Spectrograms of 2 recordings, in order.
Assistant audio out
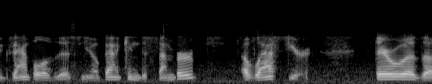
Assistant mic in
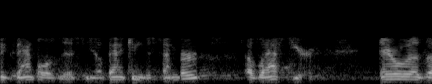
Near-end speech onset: none

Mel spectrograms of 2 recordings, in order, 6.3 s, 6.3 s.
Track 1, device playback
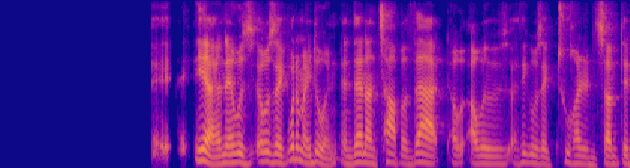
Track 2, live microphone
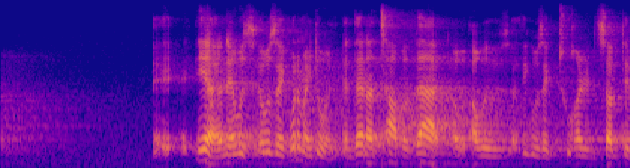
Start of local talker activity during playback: none

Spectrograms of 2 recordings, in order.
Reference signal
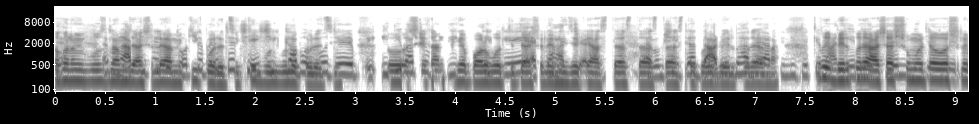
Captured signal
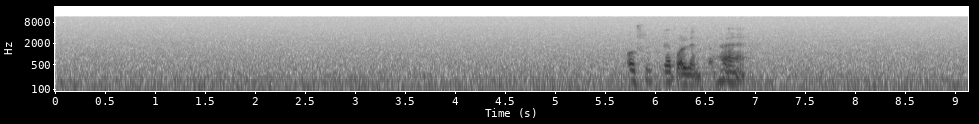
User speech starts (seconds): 5.8 s

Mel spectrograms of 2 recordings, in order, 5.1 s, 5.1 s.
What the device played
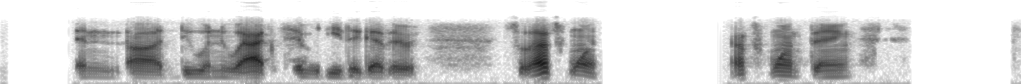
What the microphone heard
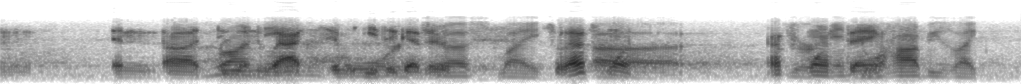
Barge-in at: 0.9 s

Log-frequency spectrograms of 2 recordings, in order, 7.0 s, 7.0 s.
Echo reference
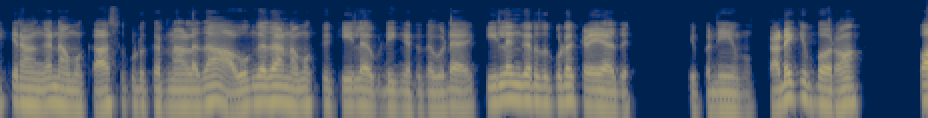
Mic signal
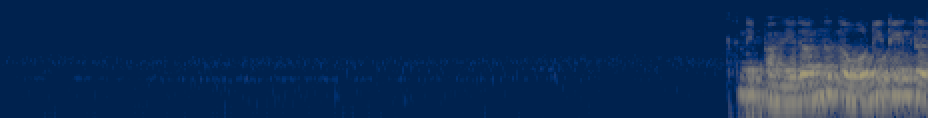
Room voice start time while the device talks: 5.5 s

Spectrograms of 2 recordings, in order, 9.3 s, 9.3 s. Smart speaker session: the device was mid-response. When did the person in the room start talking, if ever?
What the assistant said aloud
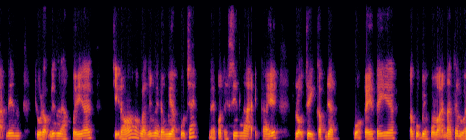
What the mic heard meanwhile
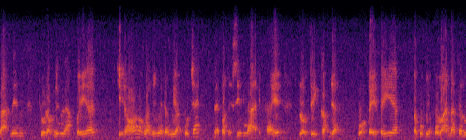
none

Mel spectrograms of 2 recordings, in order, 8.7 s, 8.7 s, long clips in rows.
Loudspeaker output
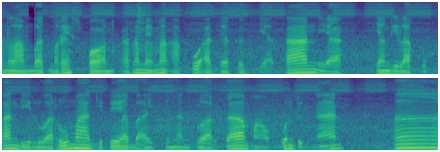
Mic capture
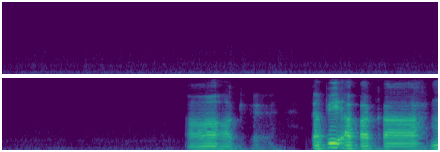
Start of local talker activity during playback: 6.2 s

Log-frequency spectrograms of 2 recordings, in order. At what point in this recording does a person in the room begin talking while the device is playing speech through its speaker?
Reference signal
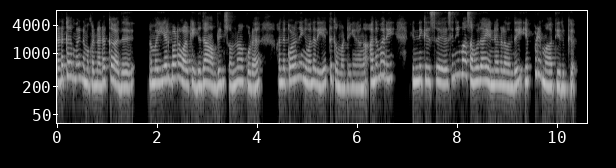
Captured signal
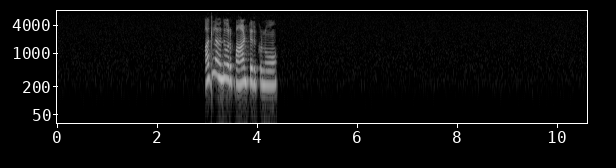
3.0 s

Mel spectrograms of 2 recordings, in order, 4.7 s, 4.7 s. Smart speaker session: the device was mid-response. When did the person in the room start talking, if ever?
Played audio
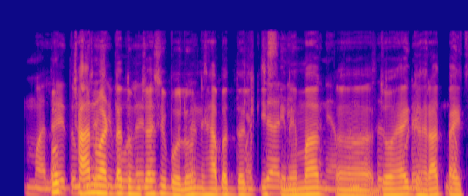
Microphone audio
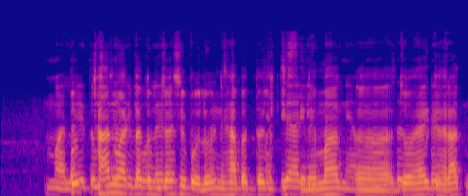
none

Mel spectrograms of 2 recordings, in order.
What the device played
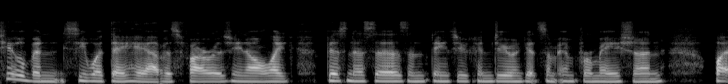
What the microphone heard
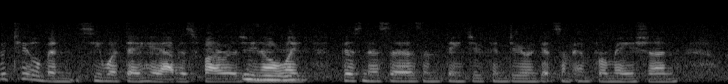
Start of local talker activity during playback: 2.4 s

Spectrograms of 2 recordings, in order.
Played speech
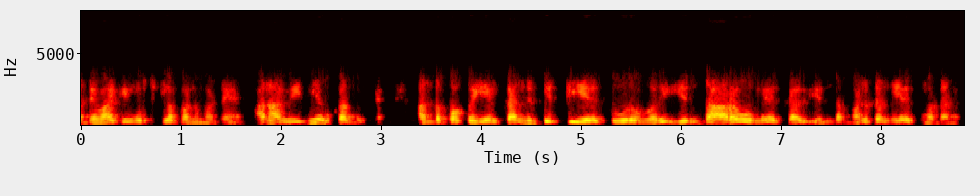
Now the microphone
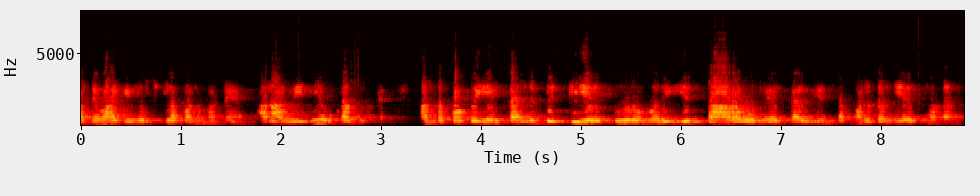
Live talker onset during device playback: none

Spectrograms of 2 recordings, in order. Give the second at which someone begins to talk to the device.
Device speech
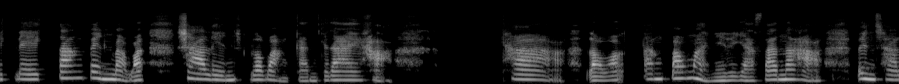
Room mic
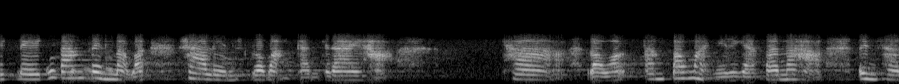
0.4 s

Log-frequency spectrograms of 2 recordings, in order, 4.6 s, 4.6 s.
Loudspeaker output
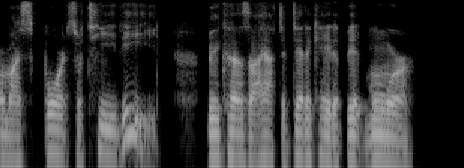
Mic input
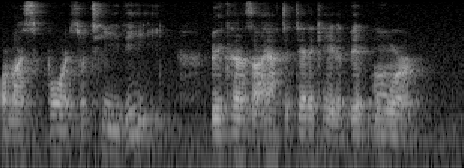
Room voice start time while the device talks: none

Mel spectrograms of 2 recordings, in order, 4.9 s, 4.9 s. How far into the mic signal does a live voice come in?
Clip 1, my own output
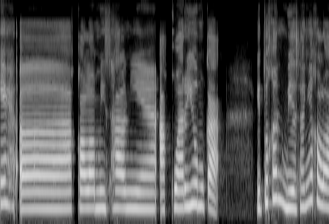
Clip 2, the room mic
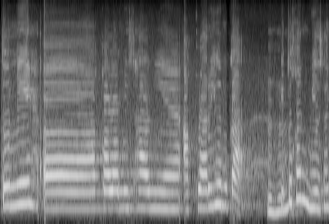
4.0 s

